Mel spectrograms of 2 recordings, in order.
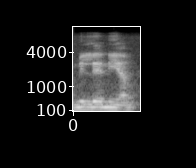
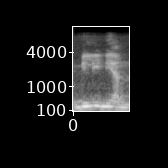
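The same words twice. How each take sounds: First: মিলেনিয়াম with an e in the second syllable; correct pronunciation. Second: মিলিনিয়াম with an i in place of e; mispronunciation. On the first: Teacher models the spelling-true word for exam students, correct pronunciation. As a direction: say মিলেনিয়াম with 'le', not 'li'. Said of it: "উচ্চারণ যদি ভুল করেন". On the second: Teacher shows students the misspelling-causing error, mispronunciation. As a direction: say মিলিনিয়াম with 'li' as second syllable. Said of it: "মিলিনিয়াম যে উচ্চারণ যদি ভুল করেন". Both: Shown as a demonstration.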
